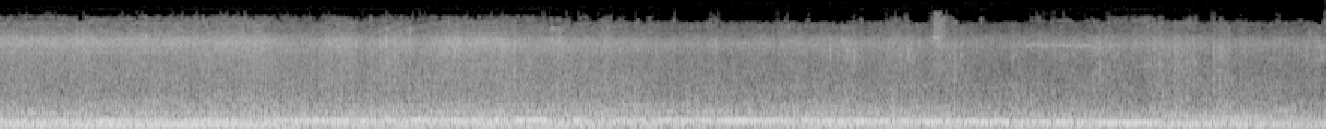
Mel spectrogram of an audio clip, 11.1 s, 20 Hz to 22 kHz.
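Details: Onboard a Torino 2014 diesel city bus on a Mercedes-Benz OF-1721 BlueTec 5 chassis, recorded 2022, under way: a low droning roar with a steady tonal hum that shifts with road speed. Roaring worn differential.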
